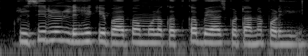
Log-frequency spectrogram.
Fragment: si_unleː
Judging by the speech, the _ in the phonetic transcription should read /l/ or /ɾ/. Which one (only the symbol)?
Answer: ɾ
